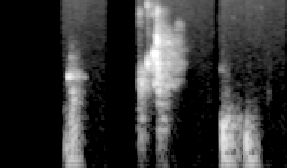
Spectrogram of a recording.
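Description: Watercolour brush dipped and rinsed in a container of water: three short watery plops, the middle one the loudest and brightest.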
